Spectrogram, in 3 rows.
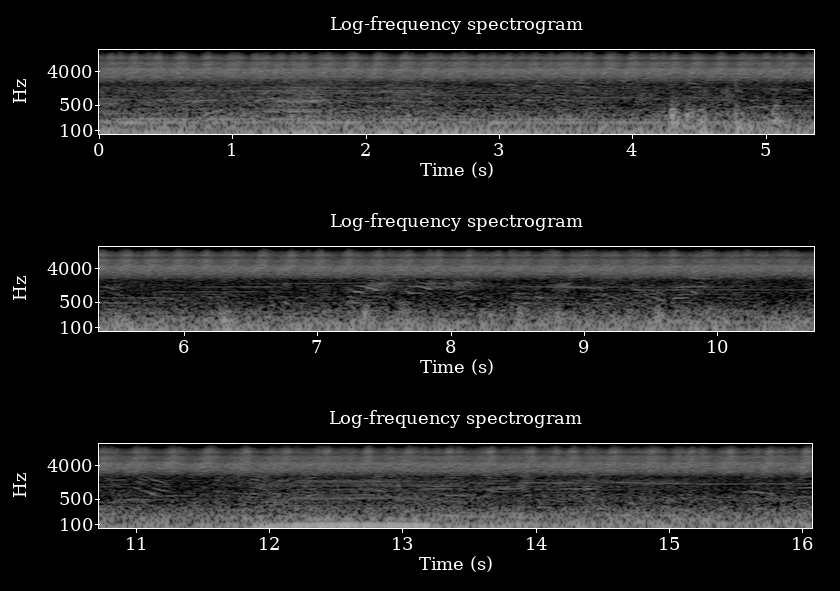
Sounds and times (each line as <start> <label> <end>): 0.0 Cicadas 16.0
0.0 traffic sound 16.0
